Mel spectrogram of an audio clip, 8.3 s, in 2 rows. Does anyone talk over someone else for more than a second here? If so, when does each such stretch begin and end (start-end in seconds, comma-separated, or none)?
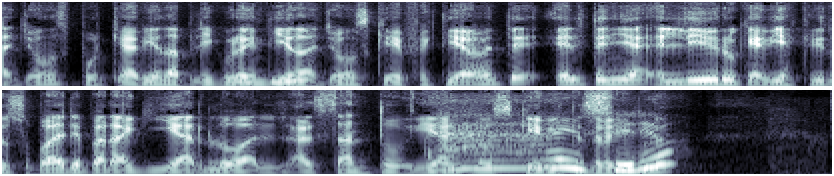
6.2-7.5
